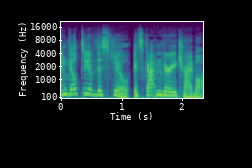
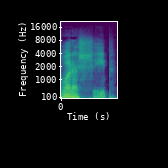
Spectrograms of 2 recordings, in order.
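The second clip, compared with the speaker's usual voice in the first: very low, quiet, under-the-breath mutter; 11 semitones lower, 5 dB quieter than usual. Retelling a passing man's remark at a coffee shop: imitating a mutter under breath. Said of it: "under his breath".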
